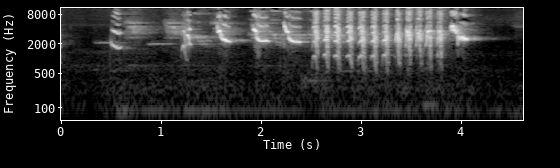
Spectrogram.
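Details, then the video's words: Javan myna masteran singing, a tutor recording for young mynas: several sharp downslurred whistles, then a fast even series of about a dozen harsh chattering notes, ending in a final slurred whistle. "Masteran Burung Jalak Paling Ampuh Bikin Jalak Muda gacor Full isian"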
